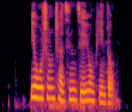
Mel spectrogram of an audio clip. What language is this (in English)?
Chinese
